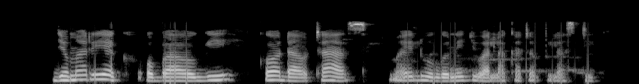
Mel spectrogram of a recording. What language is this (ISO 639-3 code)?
luo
